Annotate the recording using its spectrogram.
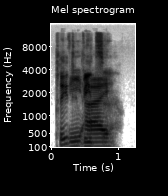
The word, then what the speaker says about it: Plitvice: Plitvice. P-L-I-T. – Plitvice. Like pizza. Plitvice. Yeah. Like Plitvice.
